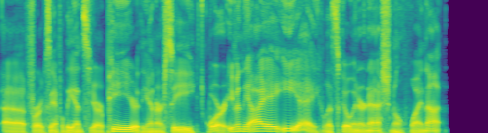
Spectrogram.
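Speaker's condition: No condition

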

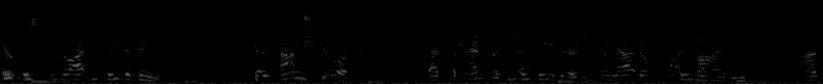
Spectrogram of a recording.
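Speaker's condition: Vocal dysphonia; vocal dysphonia diagnosed, has taken away ability to sing; noticeably sultry voice, not painful, lost singing ability, still able to speak

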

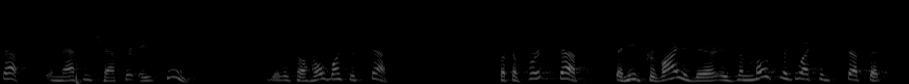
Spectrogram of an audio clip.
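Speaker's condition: No condition

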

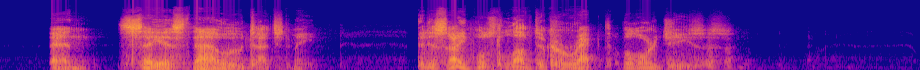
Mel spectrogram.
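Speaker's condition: Voice box removal needed; vocal cord cancer

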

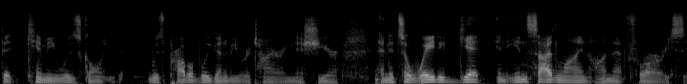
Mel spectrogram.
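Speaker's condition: No condition

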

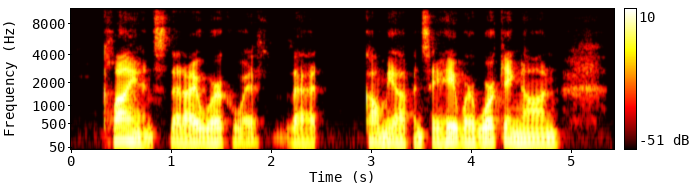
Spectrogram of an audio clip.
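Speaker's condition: No condition

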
